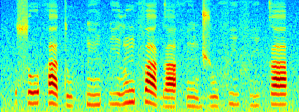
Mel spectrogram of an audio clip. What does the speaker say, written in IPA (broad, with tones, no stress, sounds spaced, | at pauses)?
s o˦ h a˦˨ t u˨ k͡p ĩ˧ k͡p i˧ l ũ˦ f a˦˨ ɡ a˨ h ĩ˨ d͡ʒ u˨ f i˧ f i˧ k a˦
